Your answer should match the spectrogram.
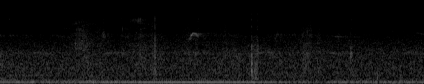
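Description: Faint, quiet sound of an aluminum trowel working dry garden soil, a few soft scrapes and crunches over a steady low hum. A single short high chirp comes a little before the middle.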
